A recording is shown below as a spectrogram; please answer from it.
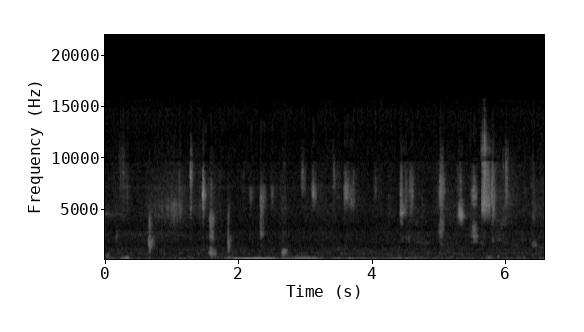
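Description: Quiet room sounds: scattered light clicks and taps, with a brief low murmur about two seconds in.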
